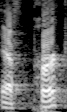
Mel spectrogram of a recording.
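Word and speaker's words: FPRC: policy review committee and it should be pronounced F perk not in any other way even though some people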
